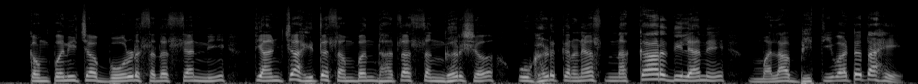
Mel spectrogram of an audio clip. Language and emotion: Marathi, disgusted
